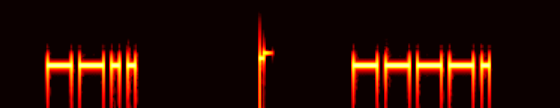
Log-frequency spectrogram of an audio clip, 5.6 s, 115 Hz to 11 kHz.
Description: Morse code, heard as a keyed tone, about 15 wpm, 700 Hz. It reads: Z 9
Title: Single Letter-Number 15wpm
